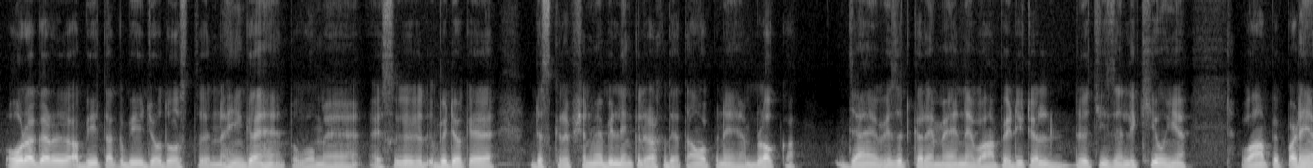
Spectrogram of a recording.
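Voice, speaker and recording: Pakistani Urdu-accented male vlogger, gravelly and flat, chatty and advising, repeats points. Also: mid-range voice. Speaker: YouTuber giving immigration advice. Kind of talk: casual advice vlog.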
